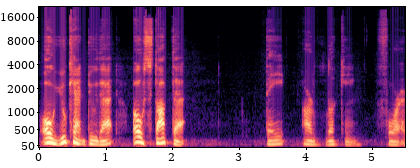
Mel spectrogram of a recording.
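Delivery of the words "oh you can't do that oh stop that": loud, higher mock nagging at a pupil; mock scolding. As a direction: ham up the fussy teacher yelling at every little thing. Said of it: "try to say".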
